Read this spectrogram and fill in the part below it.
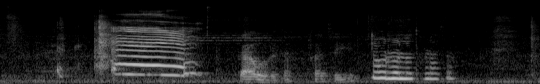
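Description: A baby girl squeals and babbles happily close by.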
